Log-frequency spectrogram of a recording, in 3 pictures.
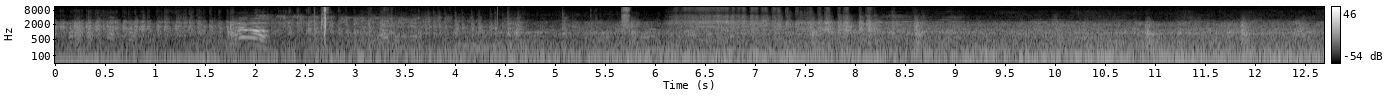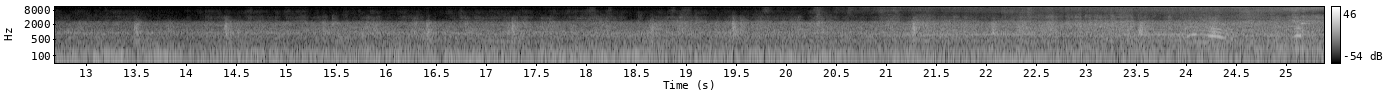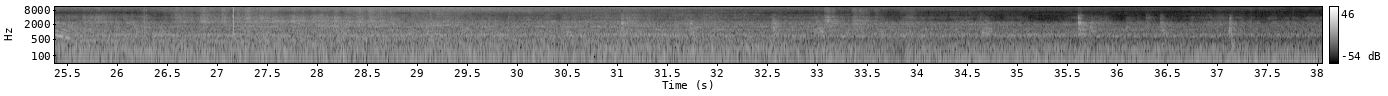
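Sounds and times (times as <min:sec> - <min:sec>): diesel locomotive rumbling: 0:00.0 - 0:38.0
train wagons rumbling: 0:00.0 - 0:38.0
wheels and couplings clanking: 0:17.2 - 0:38.0.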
